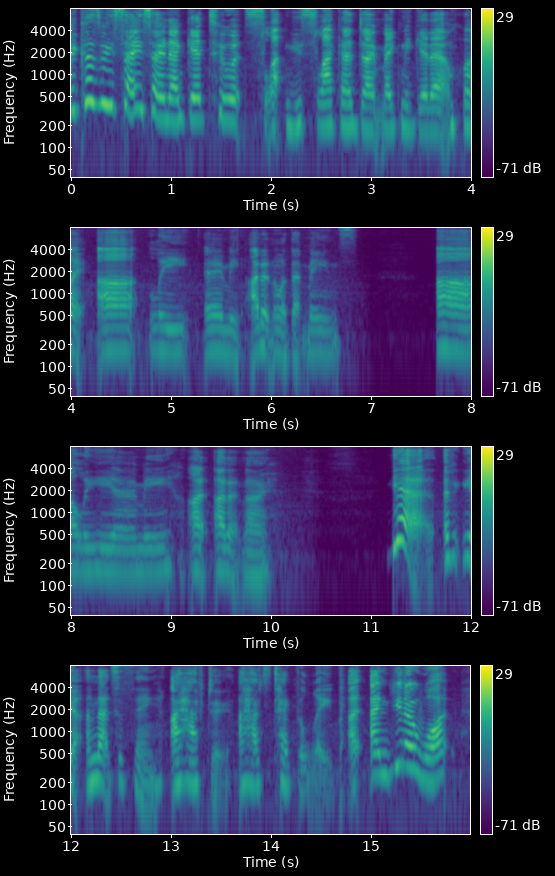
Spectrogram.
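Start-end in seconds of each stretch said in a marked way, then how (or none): none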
